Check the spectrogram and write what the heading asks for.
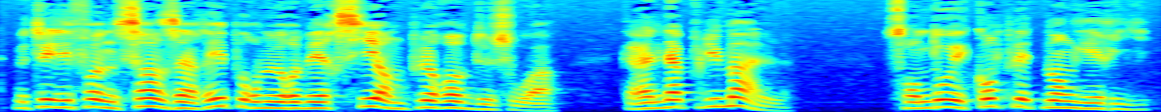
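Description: A woman giving an expressive, outspoken dramatic reading of letters. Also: on the low side. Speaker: reader.

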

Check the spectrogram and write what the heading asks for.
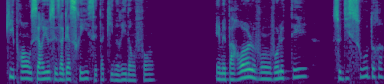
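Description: A woman reads a novel aloud at an unhurried, deliberate pace. Her voice is soft and breathy. The reading is measured and expressive, rising in force on some phrases and sinking to near-hush on others. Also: medium pitch. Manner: measured, expressive reading with sudden swells and hushed drops. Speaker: reader of a novel. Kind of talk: literary audiobook reading.

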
